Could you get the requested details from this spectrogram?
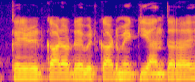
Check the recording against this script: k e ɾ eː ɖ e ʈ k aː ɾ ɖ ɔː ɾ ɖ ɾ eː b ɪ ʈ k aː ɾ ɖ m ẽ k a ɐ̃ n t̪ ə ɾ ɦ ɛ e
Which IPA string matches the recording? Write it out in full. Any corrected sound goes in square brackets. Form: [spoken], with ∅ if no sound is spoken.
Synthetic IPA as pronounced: k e ɾ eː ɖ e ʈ k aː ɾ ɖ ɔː ɾ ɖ ɾ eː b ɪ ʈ k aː ɾ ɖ m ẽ k [i] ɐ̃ n t̪ ə ɾ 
